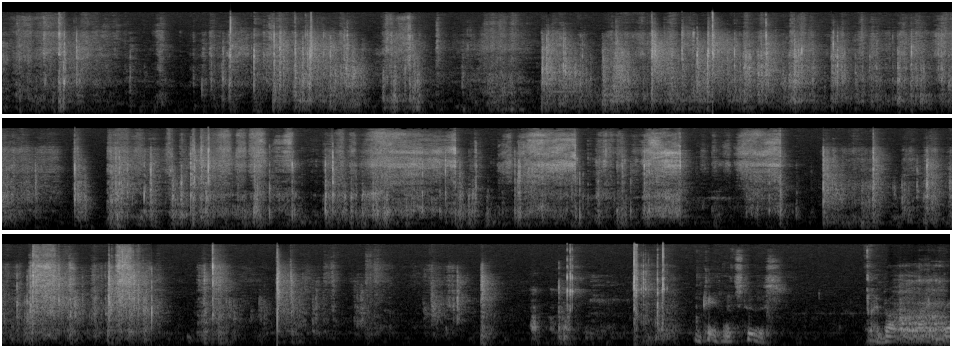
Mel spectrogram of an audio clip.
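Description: Sheets of paper being handled on a workbench: crisp rustling and scraping with many small clicks, coming in stop-start bursts.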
